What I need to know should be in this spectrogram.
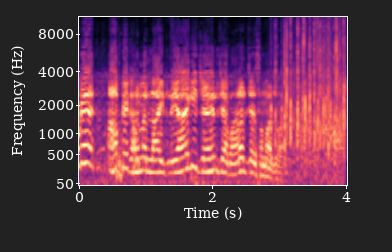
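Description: A man speaks loudly and with animation to a crowd outdoors.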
